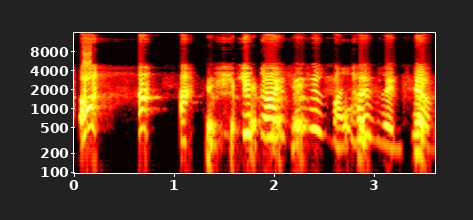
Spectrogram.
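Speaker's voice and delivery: laughing as she recognizes her husband; high laughing outburst, caught off guard; laughing surprise. Real, not acted. Host laughing on air at her husband's prank call.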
